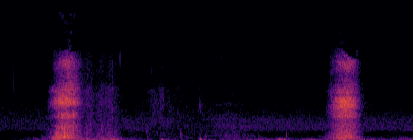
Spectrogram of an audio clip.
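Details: Person with an itchy, tickly nose over a couple of days: two sharp, hissing sneeze bursts about three seconds apart, with soft sniffing and snorting between them, in a quiet room; sneezing.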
